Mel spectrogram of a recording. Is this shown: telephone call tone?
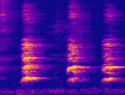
no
